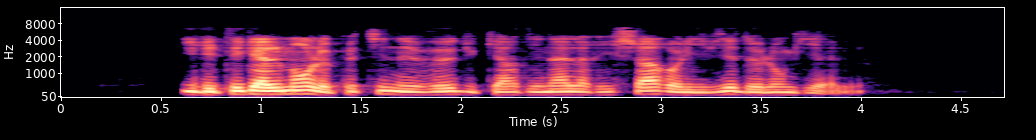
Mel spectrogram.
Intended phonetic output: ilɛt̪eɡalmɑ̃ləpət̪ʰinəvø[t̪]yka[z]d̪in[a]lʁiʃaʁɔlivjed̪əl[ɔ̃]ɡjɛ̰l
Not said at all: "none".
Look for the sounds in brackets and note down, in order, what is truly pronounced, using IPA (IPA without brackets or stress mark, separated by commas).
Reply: d̪, ʁ, a, ɔ̃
